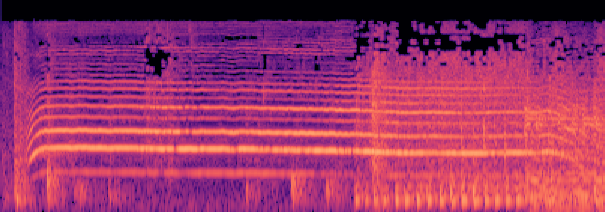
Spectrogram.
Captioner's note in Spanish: Grito prolongado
